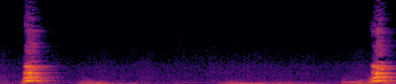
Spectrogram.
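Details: A pet Labrador Retriever, irritated by a small toy, lets out one loud bark, then low grumbling sounds, and a second bark at the end.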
